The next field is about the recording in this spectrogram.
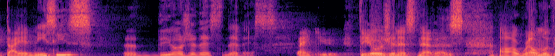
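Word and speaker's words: Diógenes Neves: uh di I always I always get that name wrong is it di dianis dioes NES thank you Dianes Neves uh realm of X and Suicide Squad and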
